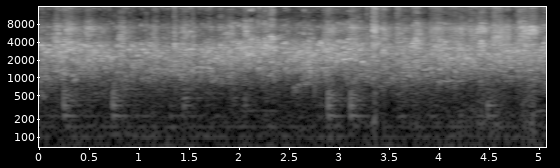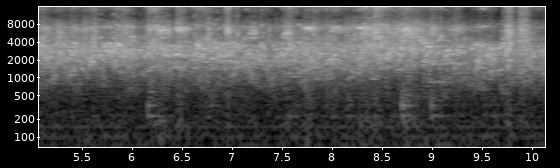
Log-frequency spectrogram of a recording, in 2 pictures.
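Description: A budgerigar chatters in a steady stream of high, scratchy warbles and chirps.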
